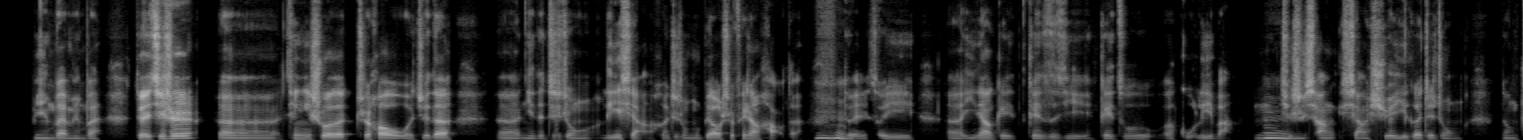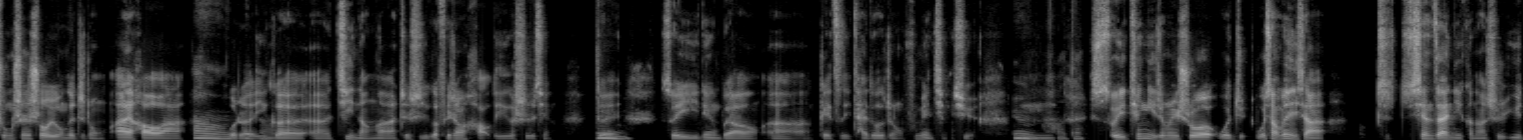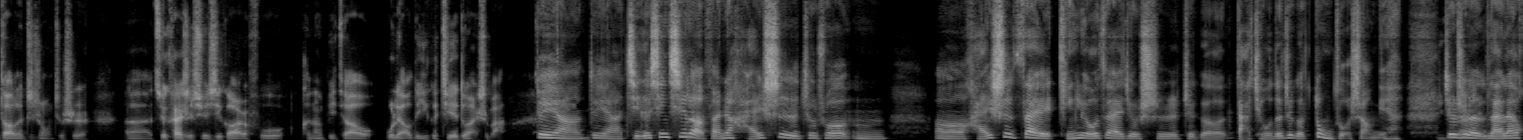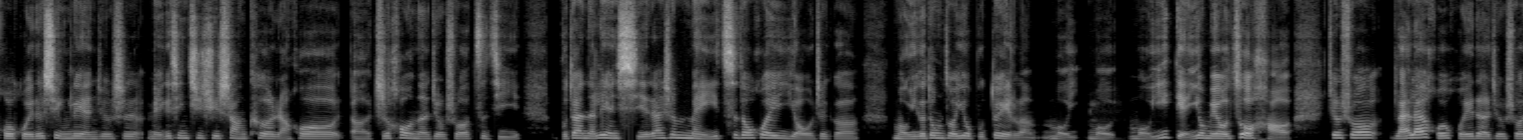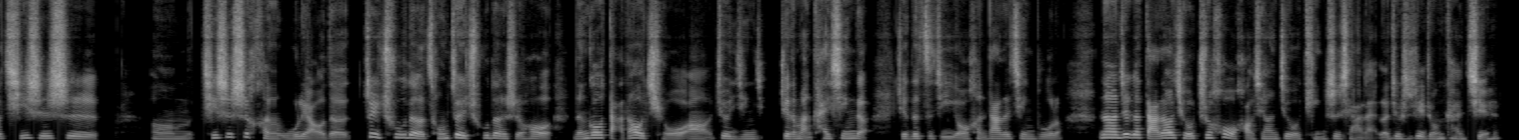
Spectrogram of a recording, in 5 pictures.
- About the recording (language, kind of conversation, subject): Chinese, advice, 我该如何选择一个有意义的奖励？
- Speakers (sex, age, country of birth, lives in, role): female, 55-59, China, United States, user; male, 35-39, China, United States, advisor
- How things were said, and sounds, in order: laugh; other background noise; laughing while speaking: "面"; laughing while speaking: "做好"; laughing while speaking: "这种感觉"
